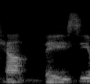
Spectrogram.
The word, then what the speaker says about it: Basie: The member of the world famous Count Basie Orchestra. Did I pronounce that right?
